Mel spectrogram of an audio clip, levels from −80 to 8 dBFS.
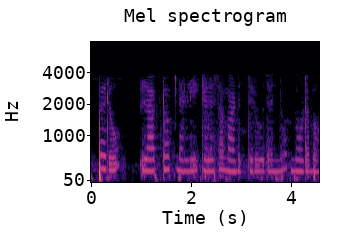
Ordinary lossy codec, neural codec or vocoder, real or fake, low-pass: AAC, 16 kbps; none; real; 7.2 kHz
